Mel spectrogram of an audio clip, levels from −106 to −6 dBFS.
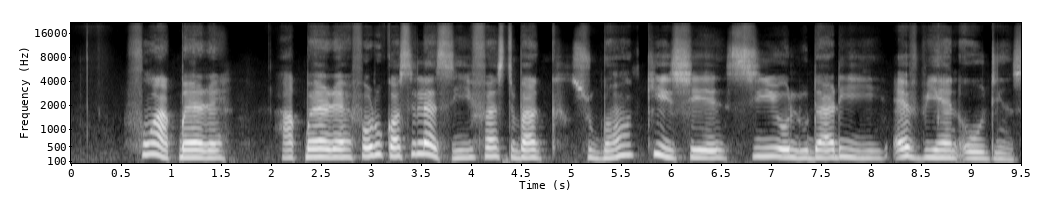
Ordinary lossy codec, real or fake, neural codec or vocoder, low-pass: none; fake; autoencoder, 48 kHz, 128 numbers a frame, DAC-VAE, trained on Japanese speech; none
